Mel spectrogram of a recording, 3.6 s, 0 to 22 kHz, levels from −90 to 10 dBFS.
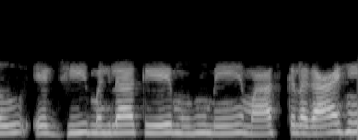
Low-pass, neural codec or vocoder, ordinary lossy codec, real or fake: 3.6 kHz; none; none; real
